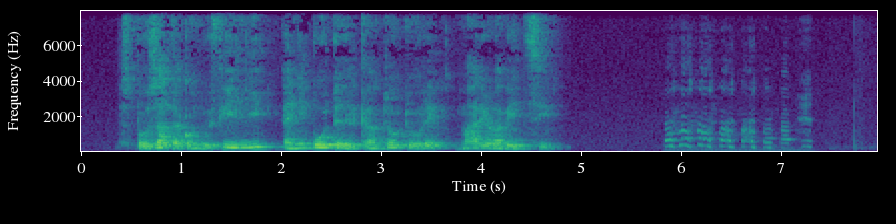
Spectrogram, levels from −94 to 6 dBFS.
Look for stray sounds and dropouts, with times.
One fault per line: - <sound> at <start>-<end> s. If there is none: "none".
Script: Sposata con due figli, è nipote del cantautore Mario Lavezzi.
- laugh at 5.8-7.4 s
